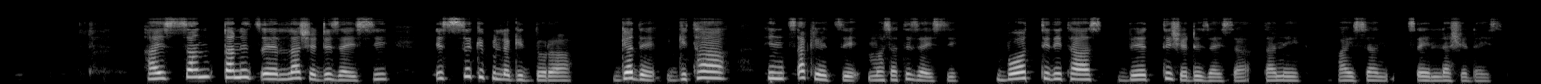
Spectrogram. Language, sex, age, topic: Gamo, female, 25-35, government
